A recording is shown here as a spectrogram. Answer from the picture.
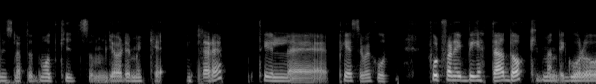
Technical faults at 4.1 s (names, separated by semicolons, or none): lost packet rebuilt from error correction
